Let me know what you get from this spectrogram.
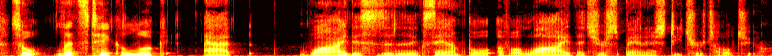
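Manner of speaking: usual speaking voice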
